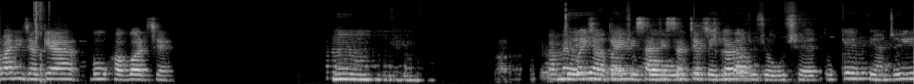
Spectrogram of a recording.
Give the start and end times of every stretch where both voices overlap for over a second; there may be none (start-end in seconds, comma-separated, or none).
5.7-7.5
